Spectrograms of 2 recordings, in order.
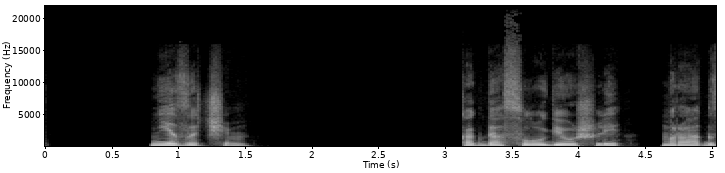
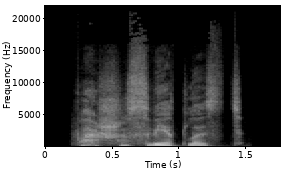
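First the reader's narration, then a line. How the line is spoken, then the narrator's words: Whisper. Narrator (Russian): шепотом сказала она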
